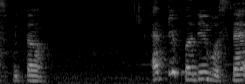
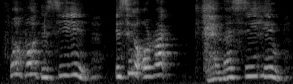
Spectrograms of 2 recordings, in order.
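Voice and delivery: urgent, high-pitched questions; anxious wife; 7 semitones higher, 4 dB louder than usual. Acted. Wife asking after her sick husband at the hospital, anxiously. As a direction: ask in a rising panic.

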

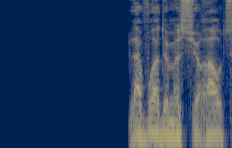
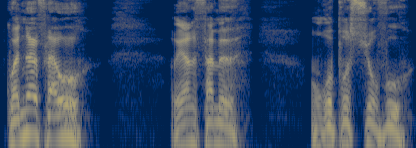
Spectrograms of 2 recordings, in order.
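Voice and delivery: high, raised voice down a speaking tube; calling out; 8 semitones higher, 3 dB louder than usual. A narrator's reading. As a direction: call down to the engine room. (appel à voix haute dans le porte-voix)

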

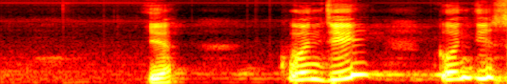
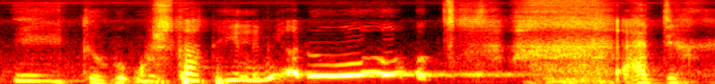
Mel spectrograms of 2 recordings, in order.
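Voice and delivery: mock shocked cry. Gossiper names ustadz, cry.

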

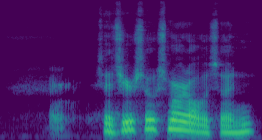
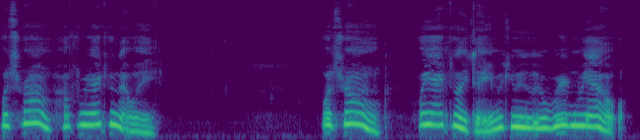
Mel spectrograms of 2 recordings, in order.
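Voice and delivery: high, coaxing pet voice; a worried owner coaxing her puppy; pet talk; 6 semitones higher than usual. Real, not acted. Owner asks her puppy what's wrong, high coaxing pet voice.

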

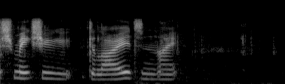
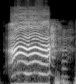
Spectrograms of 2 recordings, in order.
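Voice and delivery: loud frightened scream; panicked scream; 8 semitones higher, 16 dB louder than usual. Real, not acted. Dragon catches her.

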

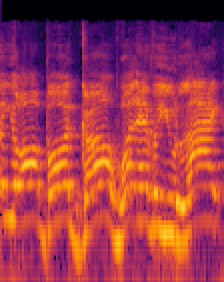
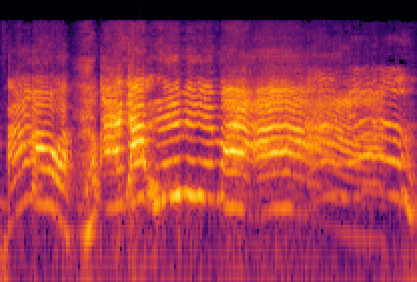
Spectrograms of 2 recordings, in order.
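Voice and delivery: loud, high mock wail; hammed-up cry of agony; faked pain; 6 semitones higher, 6 dB louder, much slower than usual. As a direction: yell as if your eye is stinging. Fakes pain from lemon in eye.

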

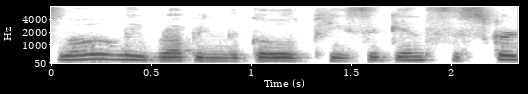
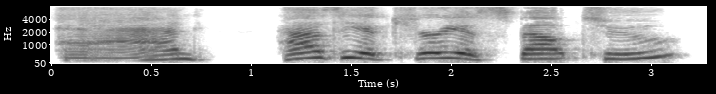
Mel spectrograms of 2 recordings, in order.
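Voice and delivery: loud, slow eager question; harpooner Dagu; 6 semitones higher, 10 dB louder, slower than usual. Acted. Dagu asks the captain about the spout. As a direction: ask it with weight.

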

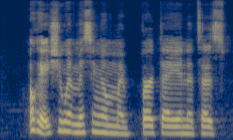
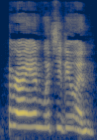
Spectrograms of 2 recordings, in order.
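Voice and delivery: high, bright-pitched holler of greeting; calling out; 8 semitones higher than usual. Acted. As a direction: call across to someone busy. Calling out to a classmate.

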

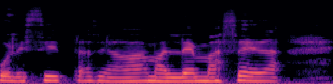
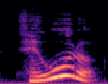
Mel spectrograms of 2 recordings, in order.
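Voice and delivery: anxious check; 4 semitones higher, 7 dB louder than usual. Retold or imitated. Mother doubting son.

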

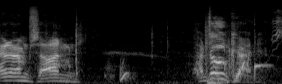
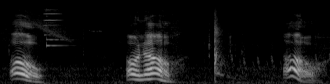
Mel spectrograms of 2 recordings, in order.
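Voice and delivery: startled cry; 7 semitones higher, 5 dB louder, slower than usual. Real, not acted. Mishap in the game.

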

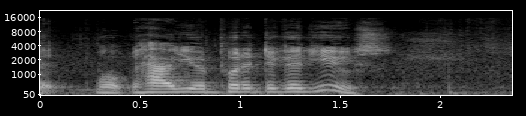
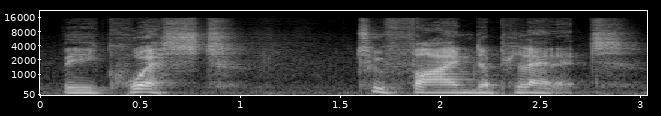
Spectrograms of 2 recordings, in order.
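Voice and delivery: mock epic narration; 3 semitones lower, slower than usual. Dramatic narrative intro, "dramatic music.

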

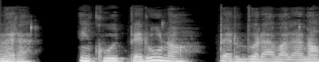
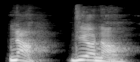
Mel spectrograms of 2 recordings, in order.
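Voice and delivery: higher, louder cry of refusal; shouted protest; 6 semitones higher, 4 dB louder, much slower than usual. Acted. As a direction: cry out against the priest's words. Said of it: "gridò Carlo Naldi". (grido di protesta, più alto e più forte)

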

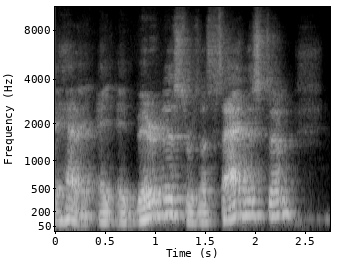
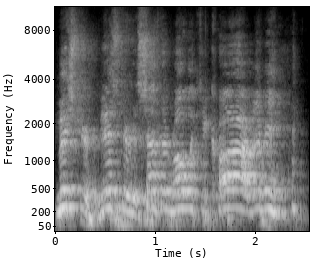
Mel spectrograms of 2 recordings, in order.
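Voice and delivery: much higher and louder, breathless urgency, ending in a laugh; urgent calling out; 12 semitones higher, 7 dB louder than usual. Pretend. Mechanic running into the street after the preacher's car, high and loud. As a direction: call after him like a frantic mechanic.

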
